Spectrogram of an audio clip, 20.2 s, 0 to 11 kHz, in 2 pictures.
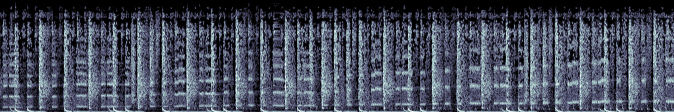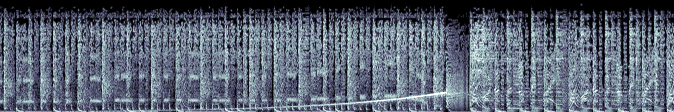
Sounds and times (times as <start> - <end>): Techno: 0.0 - 20.2.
